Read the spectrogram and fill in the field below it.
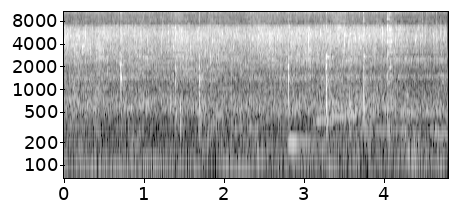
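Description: Turmeric, curry leaves and spices frying in a pan, a continuous close sizzle broken by light clicks and scrapes of a spoon stirring.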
